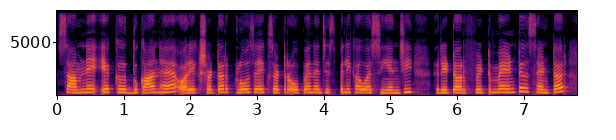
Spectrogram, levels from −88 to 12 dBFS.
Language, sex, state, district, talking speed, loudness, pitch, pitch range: Hindi, female, Jharkhand, Garhwa, 160 wpm, -16 LUFS, 290 Hz, 280-305 Hz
